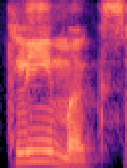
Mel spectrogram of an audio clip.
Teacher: Climax, a força não está no max, está no cli.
